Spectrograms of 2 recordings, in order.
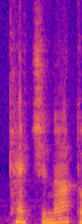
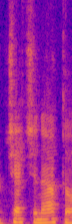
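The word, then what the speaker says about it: Cecchinato: him and the italian marco cacchinato or chechanatto i think is how he pronounces and and he bet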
